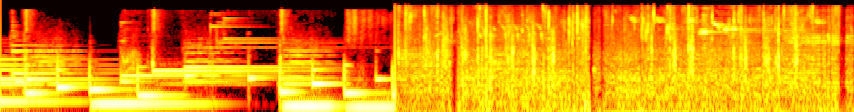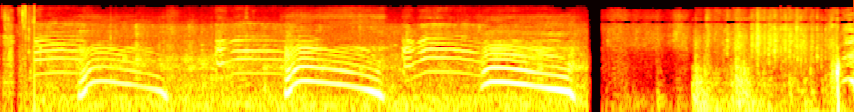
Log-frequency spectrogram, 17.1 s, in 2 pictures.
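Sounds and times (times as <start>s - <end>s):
music: 0.0s - 4.0s
cat meowing: 8.9s - 13.6s.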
